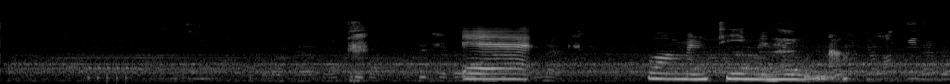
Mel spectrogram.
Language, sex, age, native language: Icelandic, female, 9, Icelandic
